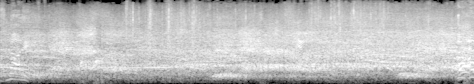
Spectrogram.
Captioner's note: crowd cheering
